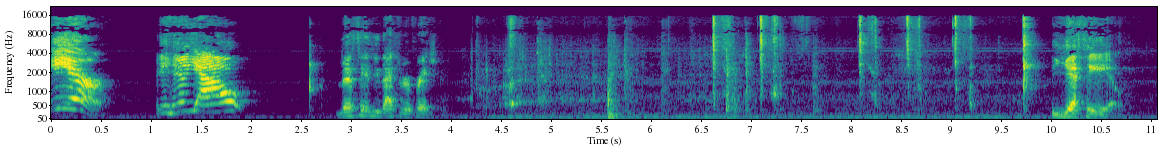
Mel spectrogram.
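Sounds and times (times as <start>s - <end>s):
wet mouth clicks: 8.0s - 9.9s.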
